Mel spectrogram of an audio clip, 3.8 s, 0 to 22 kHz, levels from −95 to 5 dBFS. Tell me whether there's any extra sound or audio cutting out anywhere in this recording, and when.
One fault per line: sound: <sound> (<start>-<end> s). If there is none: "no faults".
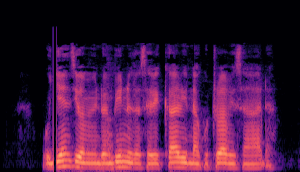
sound: dropout (0.7-0.7 s)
